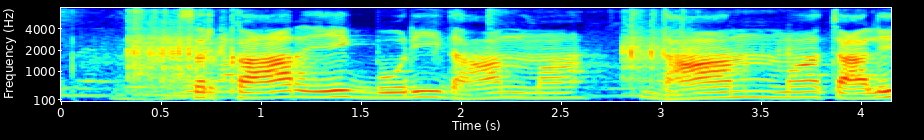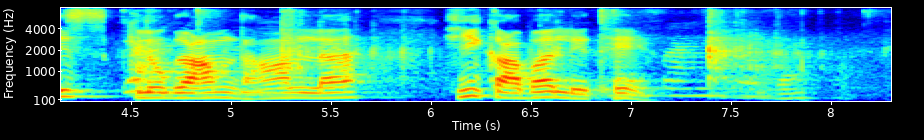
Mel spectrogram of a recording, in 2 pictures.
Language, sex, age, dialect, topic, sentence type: Chhattisgarhi, male, 25-30, Western/Budati/Khatahi, agriculture, question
